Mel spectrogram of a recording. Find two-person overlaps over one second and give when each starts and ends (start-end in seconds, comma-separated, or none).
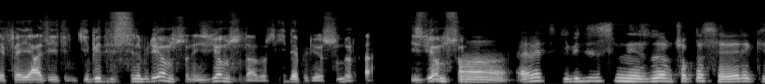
none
